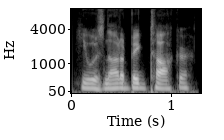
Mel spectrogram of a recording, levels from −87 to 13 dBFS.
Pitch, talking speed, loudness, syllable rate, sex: 115 Hz, 275 wpm, -17 LUFS, 6.1 syllables/s, male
